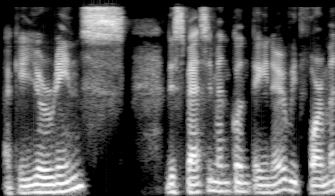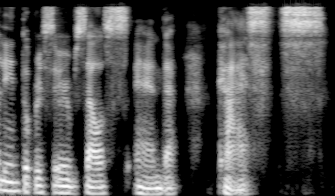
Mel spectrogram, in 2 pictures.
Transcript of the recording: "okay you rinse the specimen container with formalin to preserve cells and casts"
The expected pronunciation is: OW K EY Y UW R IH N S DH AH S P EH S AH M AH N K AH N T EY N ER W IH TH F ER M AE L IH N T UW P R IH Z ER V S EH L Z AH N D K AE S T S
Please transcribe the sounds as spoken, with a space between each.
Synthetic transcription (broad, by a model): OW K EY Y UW R IH N S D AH S P EH S AH M AH N K AH N T EY N ER W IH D F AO M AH L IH N T UW P R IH S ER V S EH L S AH N D K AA S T S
